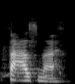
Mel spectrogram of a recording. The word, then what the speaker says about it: Phasma: What have you been spelled with an F? I thought it was F-A-Z-M-A. Phasma.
